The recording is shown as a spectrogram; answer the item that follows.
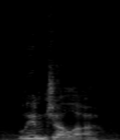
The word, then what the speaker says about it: Langella: Uh, Frank La Langella.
